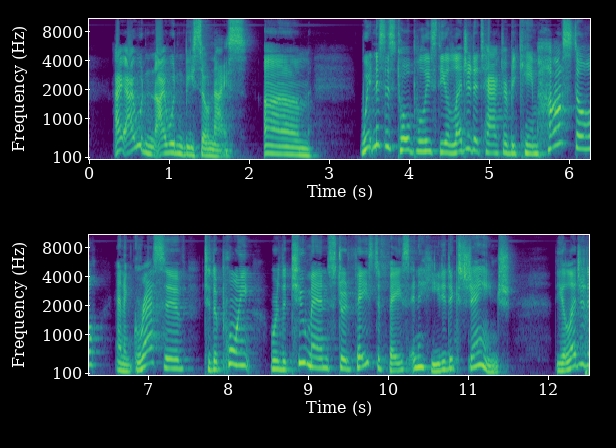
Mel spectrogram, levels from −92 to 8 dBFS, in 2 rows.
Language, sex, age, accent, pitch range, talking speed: English, female, 30-49, American, 180-265 Hz, 175 wpm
